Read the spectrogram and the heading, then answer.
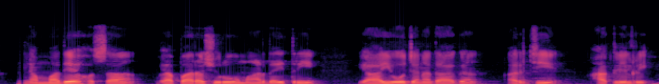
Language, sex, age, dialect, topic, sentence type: Kannada, male, 18-24, Northeastern, banking, question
